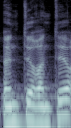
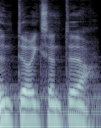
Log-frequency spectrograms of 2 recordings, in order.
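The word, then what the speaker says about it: Hunter × Hunter: ce que c'est et vous noterez bien que je dis hunter hunter est pas un hunter x hunter tu désolé moi les gars c'est ça la prononciation japonaise japonais battu veut dire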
